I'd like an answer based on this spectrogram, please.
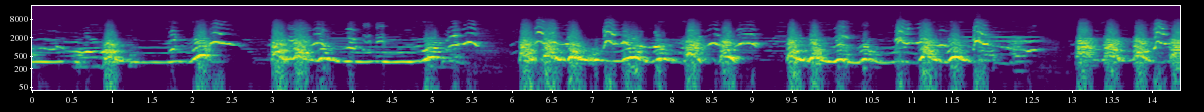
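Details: A Rottweiler howls in long wavering tones, rising and falling against steady harmonica notes, howling along with a fox terrier because a child is playing the harmonica.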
